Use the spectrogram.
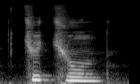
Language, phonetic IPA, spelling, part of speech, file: Ukrainian, [tʲʊˈtʲun], тютюн, noun, Uk-тютюн.ogg
- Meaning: tobacco (plant and its leaves used for smoking)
